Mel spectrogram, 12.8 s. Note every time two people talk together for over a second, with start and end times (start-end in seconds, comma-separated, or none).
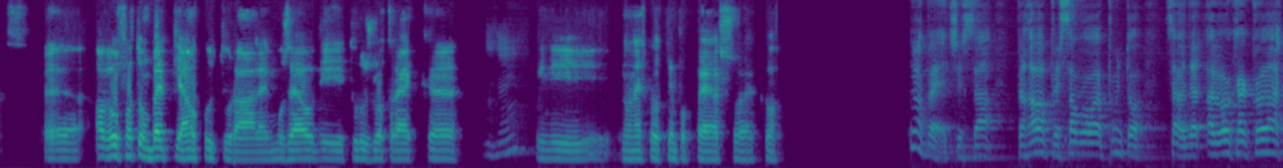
none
